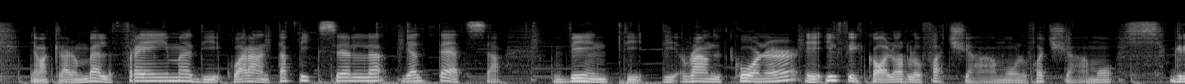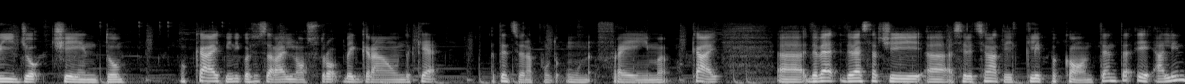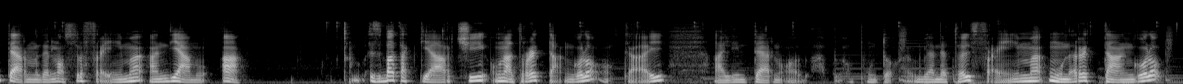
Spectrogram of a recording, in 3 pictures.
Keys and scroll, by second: 3.6-4.5 typing, 6.0-6.8 typing.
